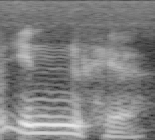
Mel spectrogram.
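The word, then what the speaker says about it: 仁怀: 그 마오타이를 품고 있는 도시가 한자 발음으로 인회, 중국어 발음으로는 런화입니다.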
